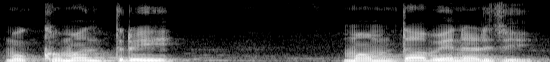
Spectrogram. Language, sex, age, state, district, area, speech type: Urdu, male, 18-30, Bihar, Gaya, urban, spontaneous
